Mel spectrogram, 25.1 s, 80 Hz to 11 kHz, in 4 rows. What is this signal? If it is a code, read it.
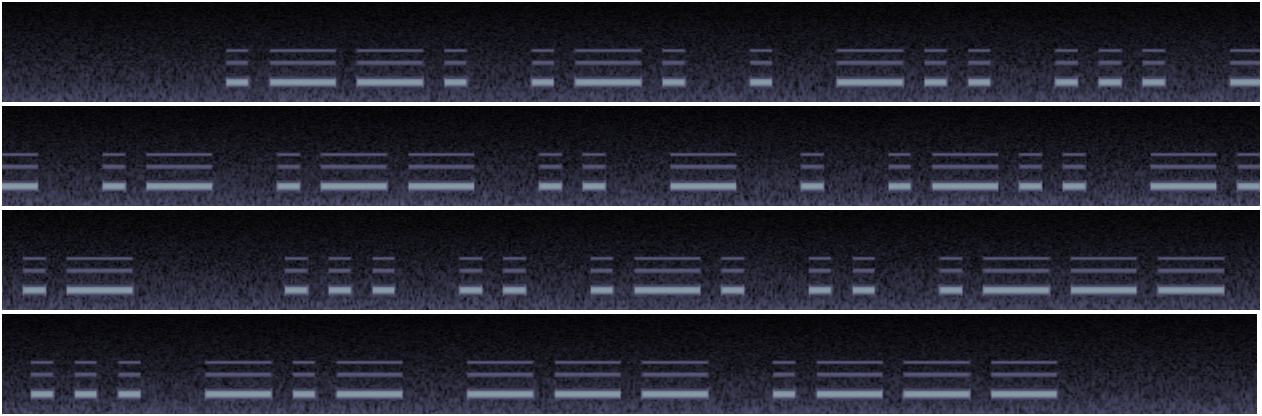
Morse code (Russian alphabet), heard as a keyed tone, machine-sent, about 11 wpm, 720 Hz. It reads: ПРЕДСТАВИТЕЛЬ СИРИЙСКОЙ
